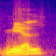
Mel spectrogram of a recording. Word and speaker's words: miel: The Honey is miel.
